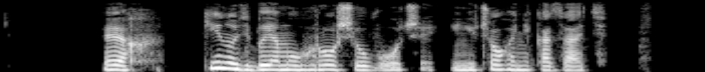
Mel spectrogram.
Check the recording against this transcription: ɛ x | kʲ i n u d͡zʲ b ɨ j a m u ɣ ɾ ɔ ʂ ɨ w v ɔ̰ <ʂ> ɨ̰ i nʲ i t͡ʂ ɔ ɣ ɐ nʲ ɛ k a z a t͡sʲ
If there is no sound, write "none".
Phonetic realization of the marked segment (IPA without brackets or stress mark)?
t͡ʂ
